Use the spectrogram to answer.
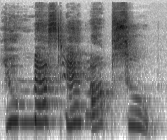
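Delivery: Milk yelling at Soup over her paper. Acted. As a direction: scream it like a spoiled kid. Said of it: "she yelled and stomped her feet".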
